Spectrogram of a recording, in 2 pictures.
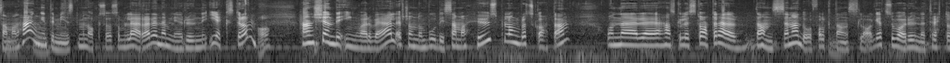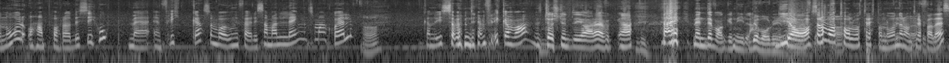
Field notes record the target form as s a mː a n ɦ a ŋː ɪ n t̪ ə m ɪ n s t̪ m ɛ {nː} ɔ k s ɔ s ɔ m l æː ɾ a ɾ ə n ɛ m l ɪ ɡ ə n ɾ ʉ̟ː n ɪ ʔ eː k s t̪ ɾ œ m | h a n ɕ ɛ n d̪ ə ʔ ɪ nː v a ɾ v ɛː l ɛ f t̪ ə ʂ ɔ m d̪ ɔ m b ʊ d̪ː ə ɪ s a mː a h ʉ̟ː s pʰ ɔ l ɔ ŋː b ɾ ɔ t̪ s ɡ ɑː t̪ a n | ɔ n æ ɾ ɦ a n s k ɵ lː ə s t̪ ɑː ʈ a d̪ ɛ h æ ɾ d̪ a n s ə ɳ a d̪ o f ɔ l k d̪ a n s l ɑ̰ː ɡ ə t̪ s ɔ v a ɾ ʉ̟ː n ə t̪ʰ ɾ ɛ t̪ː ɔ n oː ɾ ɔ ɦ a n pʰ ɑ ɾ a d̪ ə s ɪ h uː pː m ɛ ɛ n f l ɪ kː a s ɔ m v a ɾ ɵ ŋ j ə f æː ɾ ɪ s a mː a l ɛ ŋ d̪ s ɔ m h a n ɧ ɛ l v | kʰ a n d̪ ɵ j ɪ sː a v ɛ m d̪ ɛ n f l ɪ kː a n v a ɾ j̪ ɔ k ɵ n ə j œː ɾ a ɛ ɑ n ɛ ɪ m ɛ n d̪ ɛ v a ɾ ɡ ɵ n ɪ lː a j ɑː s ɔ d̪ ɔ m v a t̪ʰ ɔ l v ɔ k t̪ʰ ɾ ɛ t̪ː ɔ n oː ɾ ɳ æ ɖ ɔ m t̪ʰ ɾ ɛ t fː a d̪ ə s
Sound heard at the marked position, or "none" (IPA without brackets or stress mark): n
